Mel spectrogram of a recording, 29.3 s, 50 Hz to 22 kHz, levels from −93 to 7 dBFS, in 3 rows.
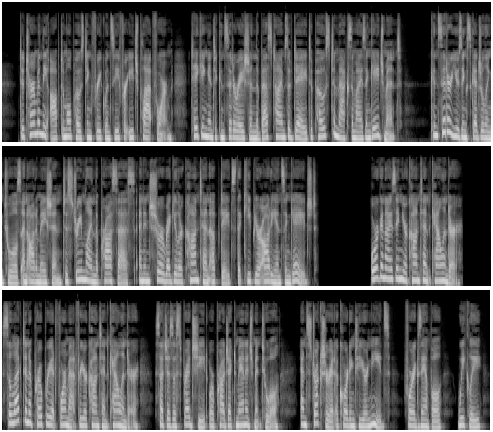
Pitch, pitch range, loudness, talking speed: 200 Hz, 185-225 Hz, -18 LUFS, 145 wpm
